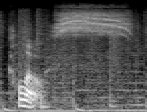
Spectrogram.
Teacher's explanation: The S in close is pronounced as an S. It's voiceless. Close. But when we use this word as in the verb close the door, then that S is pronounced as a Z.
